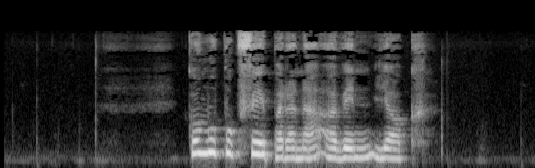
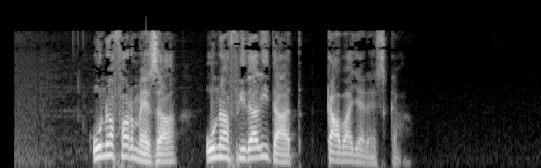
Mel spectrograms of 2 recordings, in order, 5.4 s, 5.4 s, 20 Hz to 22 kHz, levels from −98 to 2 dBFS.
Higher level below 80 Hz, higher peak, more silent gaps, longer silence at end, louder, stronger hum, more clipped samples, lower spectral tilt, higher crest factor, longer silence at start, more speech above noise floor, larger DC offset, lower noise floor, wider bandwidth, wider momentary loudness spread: second, -64 dBFS vs -52 dBFS; about the same, -2 dBFS vs 0 dBFS; neither; second, 1.1 s vs 1.45 s; second, -17 LUFS vs -14 LUFS; neither; neither; about the same, -4.5 dB/octave vs -4.5 dB/octave; about the same, 20 dB vs 16 dB; first, 1.9 s vs 0.95 s; second, 50 dB vs 65 dB; neither; second, -67 dBFS vs -78 dBFS; about the same, 11.5 kHz vs 11.5 kHz; second, 11 LU vs 15 LU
